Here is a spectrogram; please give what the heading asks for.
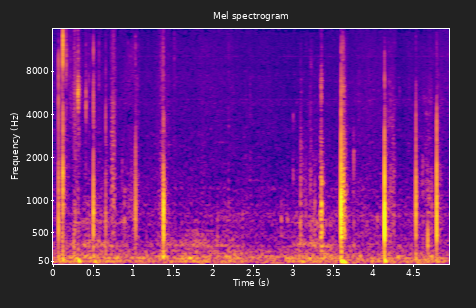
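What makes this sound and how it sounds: A small clear plastic bag holding a folded green microfiber cloth is held in the hand while fingertips scratch and crinkle the plastic. Quiet, irregular crackles and sharp bright snaps stand out over a soft, low rustling, with short pauses in the middle.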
